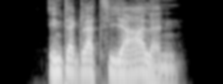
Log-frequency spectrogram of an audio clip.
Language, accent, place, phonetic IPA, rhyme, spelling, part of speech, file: German, Germany, Berlin, [ˌɪntɐɡlaˈt͡si̯aːlən], -aːlən, interglazialen, adjective, De-interglazialen.ogg
- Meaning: inflection of interglazial: 1. strong genitive masculine/neuter singular 2. weak/mixed genitive/dative all-gender singular 3. strong/weak/mixed accusative masculine singular 4. strong dative plural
